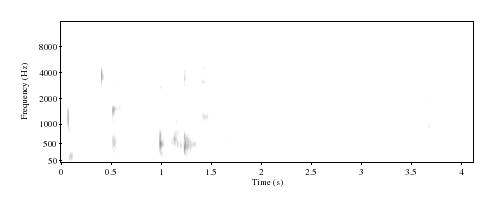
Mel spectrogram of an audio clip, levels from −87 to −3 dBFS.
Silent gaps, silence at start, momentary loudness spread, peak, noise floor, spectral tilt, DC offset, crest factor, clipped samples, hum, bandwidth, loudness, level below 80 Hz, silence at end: none; 0.05 s; 4 LU; -40 dBFS; under -90 dBFS; -0.5 dB/octave; under 0.1%; 34 dB; under 0.1%; none; 4.9 kHz; -67 LUFS; under -90 dBFS; 0.4 s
